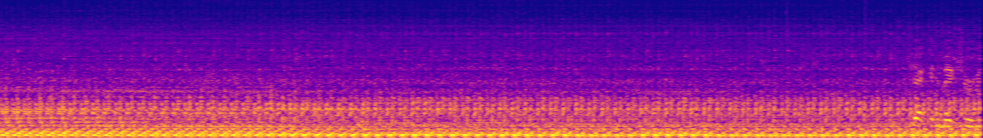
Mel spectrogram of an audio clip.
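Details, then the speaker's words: Yamaha Raider V-twin after replacing the starter cables, long troubled by starter problems: starts faster than ever, then a loping, even idle about four beats a second with no stumbles or clatter; runs smooth and healthy. "yeah it sounds real nice yeah that sounds really good that's I'm really impressed"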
